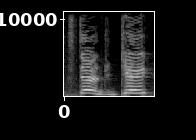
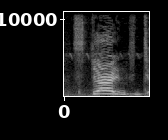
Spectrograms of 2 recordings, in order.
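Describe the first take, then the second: First: It is said in a put-on character voice. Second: It is said in his ordinary own voice.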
